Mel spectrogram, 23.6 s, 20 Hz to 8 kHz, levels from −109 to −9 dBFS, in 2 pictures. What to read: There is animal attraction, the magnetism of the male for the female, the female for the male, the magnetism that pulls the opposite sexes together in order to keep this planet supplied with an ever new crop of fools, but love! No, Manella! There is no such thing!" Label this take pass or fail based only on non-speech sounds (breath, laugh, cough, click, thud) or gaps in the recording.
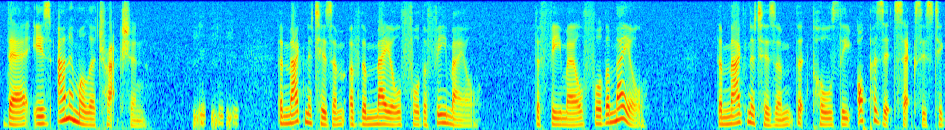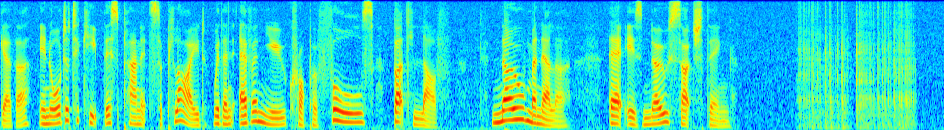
fail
